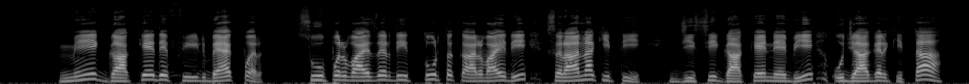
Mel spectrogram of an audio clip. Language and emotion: Dogri, happy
